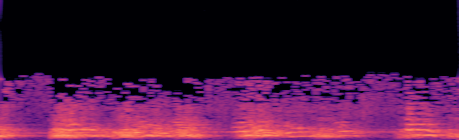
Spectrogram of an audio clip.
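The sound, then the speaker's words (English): Husky sled dogs bark in the snowy Yukon, giving three loud, rough, broad barks at fairly even intervals with no talk. “run, you huskies!”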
